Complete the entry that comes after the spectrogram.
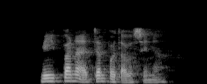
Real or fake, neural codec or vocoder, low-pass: real; none; 5.4 kHz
